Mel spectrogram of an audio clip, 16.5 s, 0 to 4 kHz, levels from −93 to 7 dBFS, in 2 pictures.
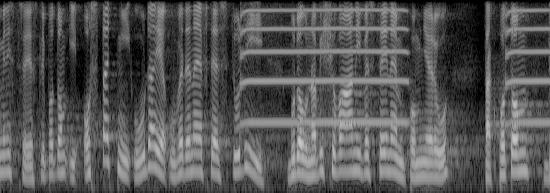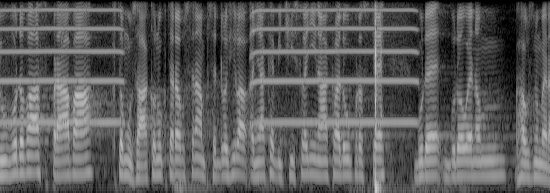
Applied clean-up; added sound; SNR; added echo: none; Typing + Trumpet; 2 dB; none.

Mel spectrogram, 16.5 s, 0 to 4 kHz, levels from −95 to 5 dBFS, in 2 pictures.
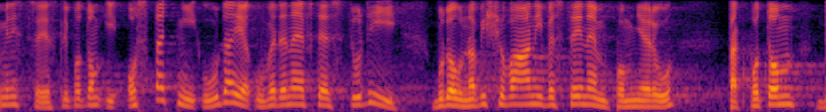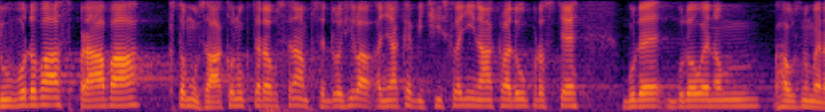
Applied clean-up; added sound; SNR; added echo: none; none; none; none.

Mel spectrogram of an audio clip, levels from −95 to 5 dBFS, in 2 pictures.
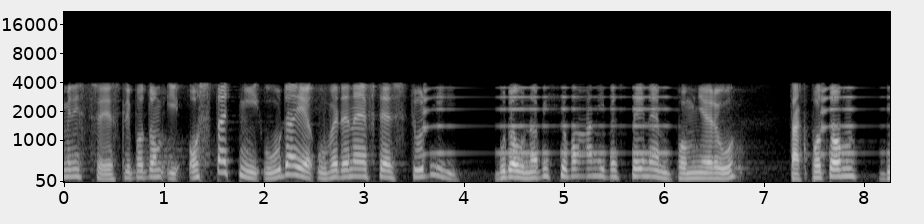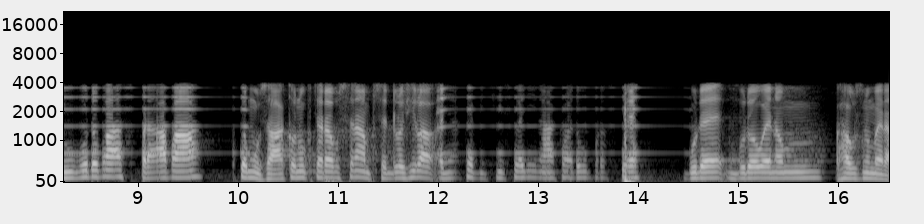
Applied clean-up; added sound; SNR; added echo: neural mask model RNNoise.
